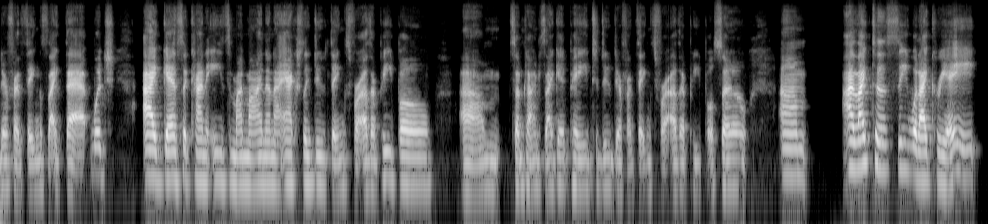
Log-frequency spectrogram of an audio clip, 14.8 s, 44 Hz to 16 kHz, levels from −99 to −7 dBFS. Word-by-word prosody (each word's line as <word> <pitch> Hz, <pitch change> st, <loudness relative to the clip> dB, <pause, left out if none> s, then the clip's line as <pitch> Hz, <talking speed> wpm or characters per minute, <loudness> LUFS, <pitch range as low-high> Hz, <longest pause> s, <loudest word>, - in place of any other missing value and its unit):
different 115 Hz, -4 st, -5 dB
things 110 Hz, +2 st, -7 dB
like -, -, -1 dB
that, 90 Hz, 0 st, +5 dB
which 170 Hz, -2 st, -5 dB, 0.4 s
I 155 Hz, 0 st, +10 dB
guess 145 Hz, 0 st, +2 dB
it -, -, -2 dB
kinda 140 Hz, -3 st, +2 dB
ease 140 Hz, -1 st, -10 dB
my 130 Hz, -1 st, -2 dB
mind, 130 Hz, 0 st, -2 dB
and 130 Hz, -1 st, -3 dB
I 125 Hz, -, 0 dB
actually 135 Hz, 0 st, 0 dB
do 130 Hz, -1 st, -8 dB
things 120 Hz, 0 st, -7 dB
for -, -, -2 dB
other 120 Hz, -1 st, -2 dB
people, 130 Hz, -3 st, -2 dB, 0.5 s
um, 110 Hz, +2 st, -3 dB
sometimes 120 Hz, -1 st, -5 dB
I 120 Hz, -, -2 dB
get 125 Hz, +1 st, -8 dB
paid 120 Hz, -2 st, -6 dB
to 120 Hz, -, -14 dB
do 120 Hz, +1 st, -13 dB
different 105 Hz, -3 st, -10 dB
things 115 Hz, -, -9 dB
for -, -, -5 dB
other 110 Hz, 0 st, -4 dB
people, 110 Hz, -1 st, -12 dB
so, 120 Hz, 0 st, -3 dB, 0.5 s
um, 160 Hz, -1 st, -2 dB, 0.5 s
I 195 Hz, -, +9 dB
like 205 Hz, +2 st, +7 dB
to 185 Hz, -6 st, 0 dB
see 185 Hz, 0 st, -8 dB
what 170 Hz, -3 st, +3 dB
I 145 Hz, 0 st, +9 dB
create, 155 Hz, -, -1 dB
130 Hz, 165 wpm, -24 LUFS, 120-150 Hz, 0.5 s, I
